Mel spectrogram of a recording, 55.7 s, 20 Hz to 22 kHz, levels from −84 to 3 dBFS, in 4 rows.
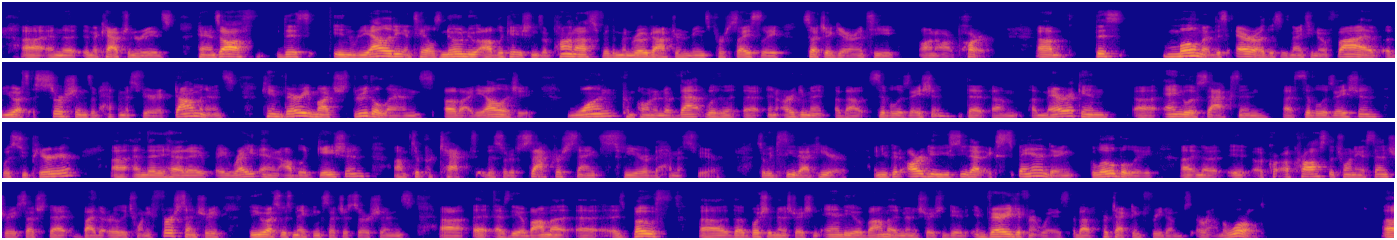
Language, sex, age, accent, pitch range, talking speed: English, male, 30-49, American, 120-150 Hz, 170 wpm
